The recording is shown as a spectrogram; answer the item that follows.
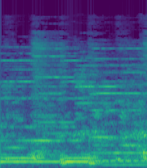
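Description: Background music with sustained, organ-like held notes that shift in pitch about every half second.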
